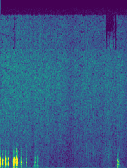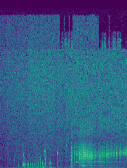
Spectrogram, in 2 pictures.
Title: my stomach is making more noises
